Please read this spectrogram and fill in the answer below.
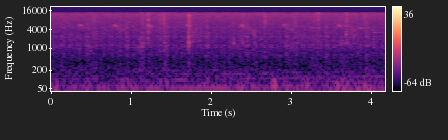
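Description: Faint footsteps on a dirt yard, a few light irregular steps, over wind rumbling on the microphone. Short high chirps, like a small bird, repeat about twice a second in the background.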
